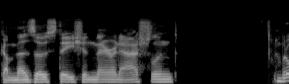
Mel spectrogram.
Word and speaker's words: Ames: But that's not going to be until we get to Amos. I think that's how you say it. Ames? Is it Ames or Amos? Ames? Is that right? I don't think that's right. Let me double check. No, Adair. Sorry. Ames. Gotcha.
